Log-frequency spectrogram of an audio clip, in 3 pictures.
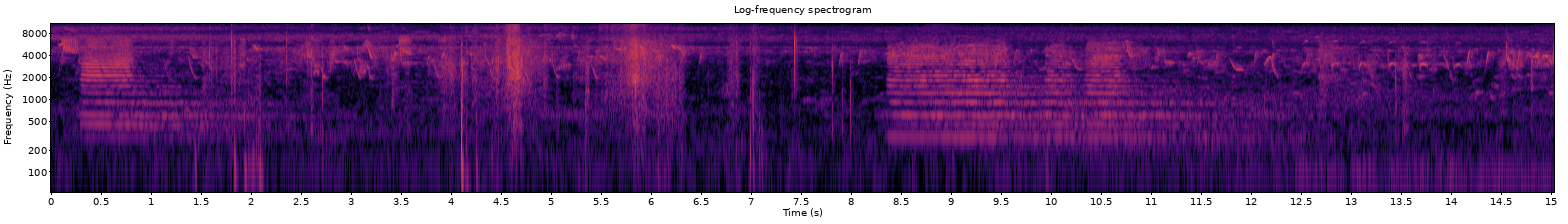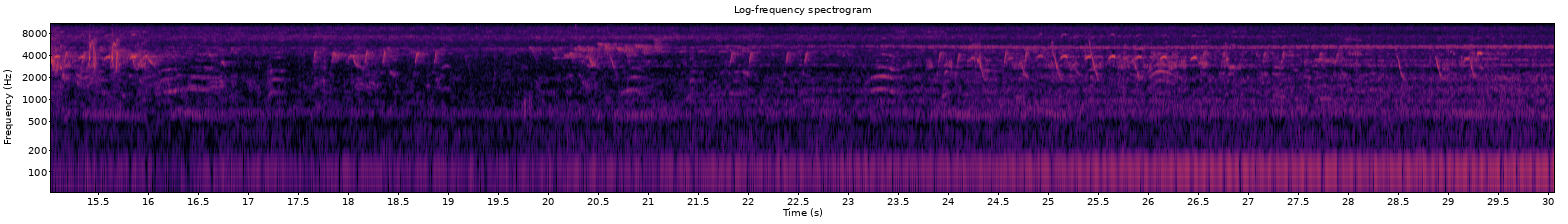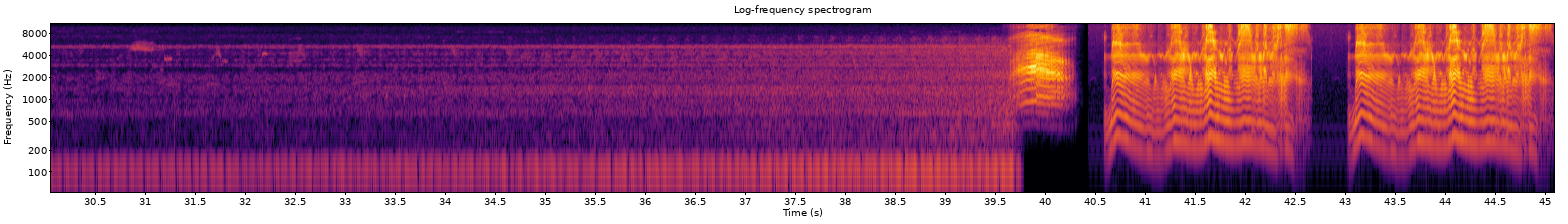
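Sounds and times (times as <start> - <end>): train rumble: 0.0 - 40.2
distant train horn: 0.1 - 2.7, 8.3 - 12.9
birds chirping: 0.9 - 8.3, 10.2 - 37.4, 39.6 - 45.0.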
